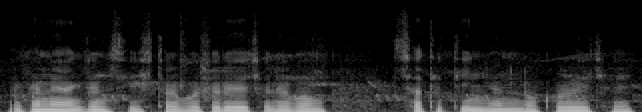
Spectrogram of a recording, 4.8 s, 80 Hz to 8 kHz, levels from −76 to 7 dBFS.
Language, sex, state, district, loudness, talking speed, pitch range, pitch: Bengali, male, West Bengal, Cooch Behar, -18 LUFS, 125 wpm, 115-120 Hz, 115 Hz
